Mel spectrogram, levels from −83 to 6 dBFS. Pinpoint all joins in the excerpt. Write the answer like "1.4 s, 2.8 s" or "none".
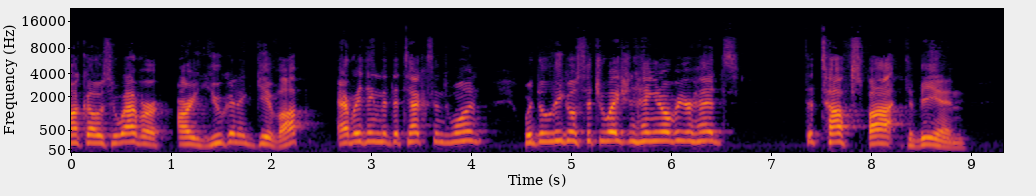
1.0 s, 2.6 s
